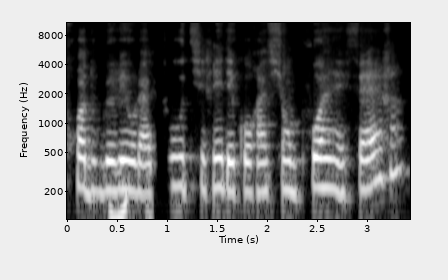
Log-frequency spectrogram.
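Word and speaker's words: Olatu: Haat ça se ça s'écrit avec un u à la fin et pas un o u mais ça se prononce ou parce que ça veut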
